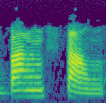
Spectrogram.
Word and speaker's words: Bankstown: Sí, pero al final se viene pronunciando como Bankstown, algo así lo pronuncian ellos y así lo intentaremos pronunciar nosotros, aunque nos costó trabajo cuando estuvimos allí pronunciarlo correctamente.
